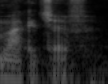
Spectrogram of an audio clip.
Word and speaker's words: Makhachev: Is that how you pronounce it? Makhachev. Yeah. Islam Makhachev. – Sounds about right.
